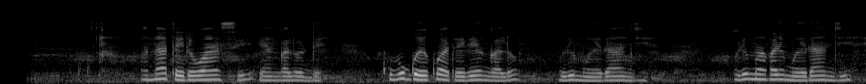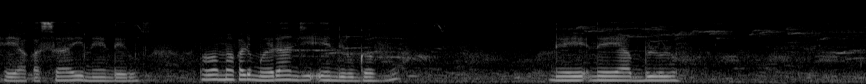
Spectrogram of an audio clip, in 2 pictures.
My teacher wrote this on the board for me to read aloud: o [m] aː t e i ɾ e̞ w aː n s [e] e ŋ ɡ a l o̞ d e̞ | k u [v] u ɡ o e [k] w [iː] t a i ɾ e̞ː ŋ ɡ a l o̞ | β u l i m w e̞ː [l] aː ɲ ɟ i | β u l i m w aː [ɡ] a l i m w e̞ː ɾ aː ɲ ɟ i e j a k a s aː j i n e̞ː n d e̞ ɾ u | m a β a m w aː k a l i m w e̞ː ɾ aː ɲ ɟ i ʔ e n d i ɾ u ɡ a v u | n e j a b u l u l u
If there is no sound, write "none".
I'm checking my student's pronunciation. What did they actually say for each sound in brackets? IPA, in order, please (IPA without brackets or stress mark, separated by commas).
n, i, β, k, aː, ɾ, k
